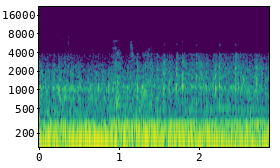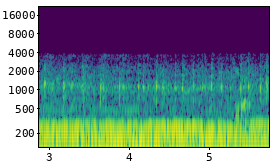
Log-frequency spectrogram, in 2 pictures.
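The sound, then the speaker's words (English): A car engine with no one at the wheel runs steadily at idle, a loud, continuous low rumble with a faint vibrating hum that holds unchanged throughout. “You can't follow me. You're only a car. My car. Stop. There's no one at the wheel.”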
